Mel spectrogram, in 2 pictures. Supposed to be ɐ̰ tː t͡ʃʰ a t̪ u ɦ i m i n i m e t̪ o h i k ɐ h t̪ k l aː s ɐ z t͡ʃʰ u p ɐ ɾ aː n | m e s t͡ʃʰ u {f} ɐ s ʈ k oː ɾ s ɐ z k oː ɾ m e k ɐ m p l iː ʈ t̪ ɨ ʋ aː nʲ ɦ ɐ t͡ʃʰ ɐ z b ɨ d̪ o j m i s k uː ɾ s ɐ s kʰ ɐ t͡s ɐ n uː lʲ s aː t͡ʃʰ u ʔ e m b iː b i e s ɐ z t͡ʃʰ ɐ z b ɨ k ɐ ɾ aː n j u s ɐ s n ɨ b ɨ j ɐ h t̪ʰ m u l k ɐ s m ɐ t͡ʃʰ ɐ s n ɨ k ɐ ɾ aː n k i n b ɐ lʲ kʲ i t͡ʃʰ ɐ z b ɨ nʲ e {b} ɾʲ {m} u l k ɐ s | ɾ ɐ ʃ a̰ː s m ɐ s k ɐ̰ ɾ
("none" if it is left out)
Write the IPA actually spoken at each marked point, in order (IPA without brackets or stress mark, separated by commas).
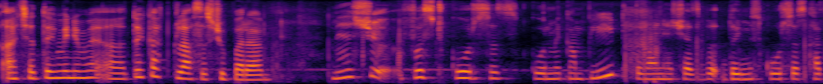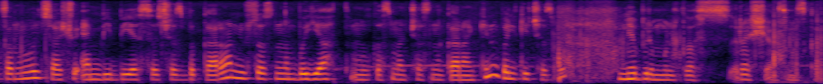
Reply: f, b, m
